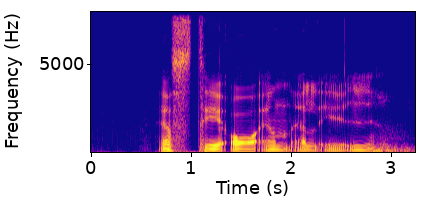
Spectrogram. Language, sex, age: Swedish, male, 22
